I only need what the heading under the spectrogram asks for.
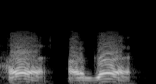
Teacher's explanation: When you say ha or ga, there is vibration.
